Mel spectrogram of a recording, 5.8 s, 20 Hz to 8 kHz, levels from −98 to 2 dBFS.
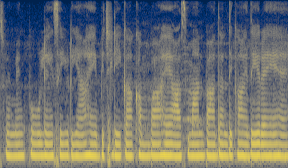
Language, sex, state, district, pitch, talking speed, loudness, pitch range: Hindi, female, Punjab, Kapurthala, 170 Hz, 155 wpm, -13 LUFS, 165-170 Hz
